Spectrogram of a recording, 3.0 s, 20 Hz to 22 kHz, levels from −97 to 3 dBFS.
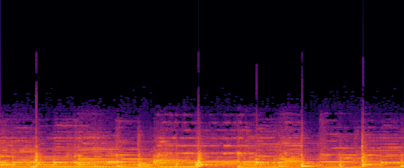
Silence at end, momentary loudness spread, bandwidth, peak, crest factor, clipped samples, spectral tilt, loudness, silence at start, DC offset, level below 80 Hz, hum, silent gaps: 0 s; 3 LU; 7.6 kHz; 0 dBFS; 16 dB; under 0.1%; -7.5 dB/octave; -16 LUFS; 0 s; under 0.1%; -28 dBFS; none; none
